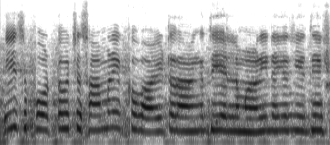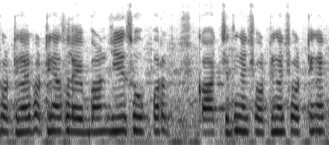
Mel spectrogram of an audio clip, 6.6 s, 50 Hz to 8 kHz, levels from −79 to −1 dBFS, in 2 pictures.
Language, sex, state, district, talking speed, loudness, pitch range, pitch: Punjabi, male, Punjab, Fazilka, 200 wpm, -12 LUFS, 245-270 Hz, 255 Hz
